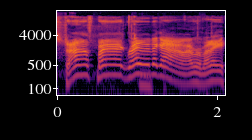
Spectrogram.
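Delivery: high, teasing, mocking put-on voice. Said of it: "The way you make fun of my voice".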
